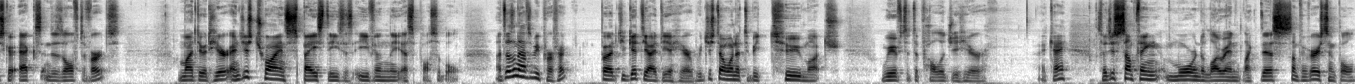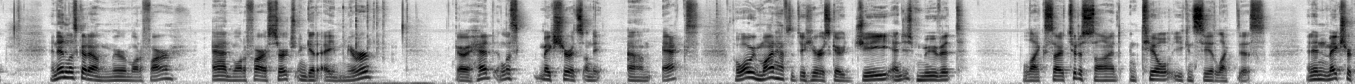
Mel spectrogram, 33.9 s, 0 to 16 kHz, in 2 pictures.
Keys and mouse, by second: 0.6 shift+middle click, 1.5 click, 1.7 x, 2.3 click, 2.7 g, 3.9 g, 4.8 g, 6.8 g, 8.0 click, 8.1 g, 10.1 shift+middle click, 11.7 x, 13.3 a, 13.8 shift+middle click, 19.1-22.4 drag, 21.3 r, 25.5 shift+middle click, 26.6 shift+middle click, 27.3 g.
